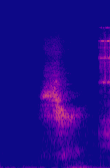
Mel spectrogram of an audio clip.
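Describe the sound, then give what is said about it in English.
A doorbell sounds: a bright, wavering chime tone swells and fades, then a second sharp, ringing tone with a steady metallic shimmer starts and holds to the end. No voices. “Oop, darn doorbell.”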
